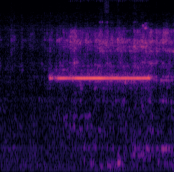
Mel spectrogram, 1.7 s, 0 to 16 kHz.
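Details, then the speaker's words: Glassblower switching on an extra 10 L per minute oxygen concentrator on his torch system to work faster and hotter with borosilicate glass; sustained high-pitched tone with rising hiss as the concentrator starts up. "That noise you just heard is me turning on my extra 10 L per minute concentrator on my on my system so that I can do this a little faster and a little hotter."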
